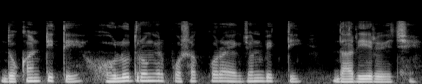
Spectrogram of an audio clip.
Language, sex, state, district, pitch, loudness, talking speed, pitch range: Bengali, male, West Bengal, Alipurduar, 145 Hz, -17 LUFS, 130 wpm, 130-155 Hz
